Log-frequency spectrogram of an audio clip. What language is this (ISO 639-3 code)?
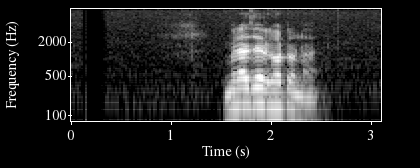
ben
